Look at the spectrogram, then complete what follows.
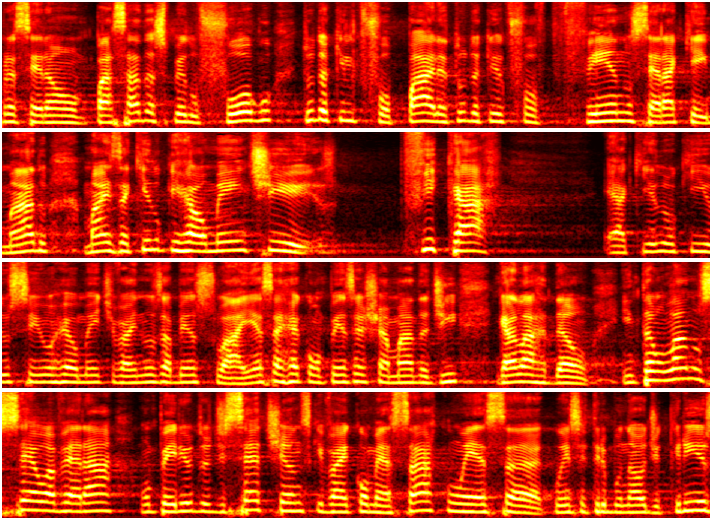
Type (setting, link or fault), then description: setting, large echoing room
